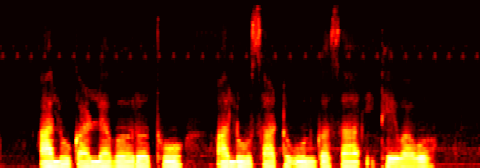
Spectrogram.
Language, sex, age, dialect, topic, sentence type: Marathi, female, 56-60, Varhadi, agriculture, question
